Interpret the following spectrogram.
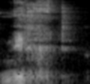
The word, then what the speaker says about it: night: Like, if you listen to it, especially once you see the fact that GHs were pronounced as like a hard sound. Yeah. So night was pronounced as nicht, things like that.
